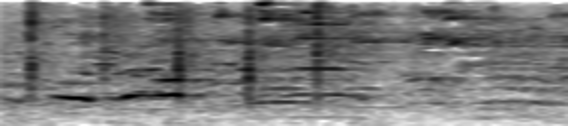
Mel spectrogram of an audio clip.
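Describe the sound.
A basketball is dribbled during a game, with several sharp, evenly spaced bounces standing out above a steady wash of crowd noise.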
